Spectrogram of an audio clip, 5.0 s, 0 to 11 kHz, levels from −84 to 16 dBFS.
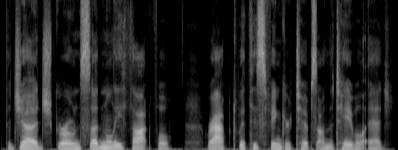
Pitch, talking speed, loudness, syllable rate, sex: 165 Hz, 170 wpm, -21 LUFS, 5.1 syllables/s, female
